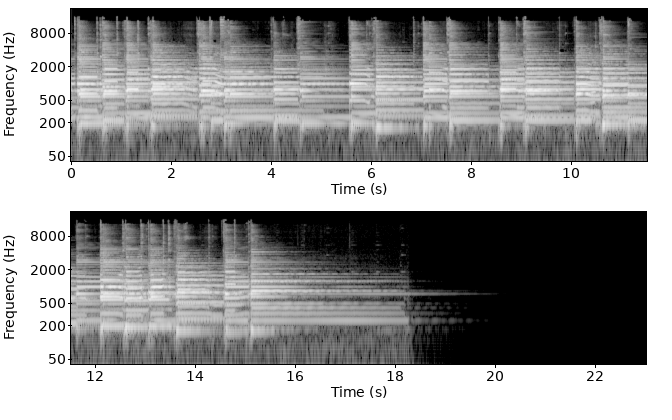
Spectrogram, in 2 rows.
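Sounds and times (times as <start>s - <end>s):
dobro playing Christmas music: 0.0s - 18.4s.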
